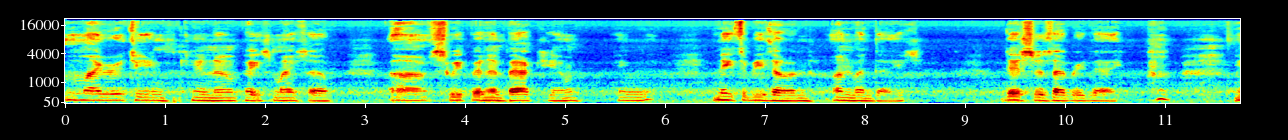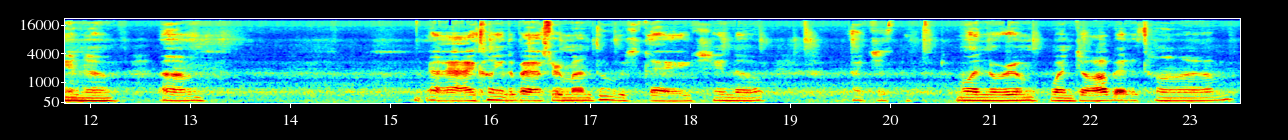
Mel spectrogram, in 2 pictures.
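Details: Dysarthria from severe left-sided Bell's palsy in an adult woman, present since May 2013 (nearly thirteen years), with the platysma nerve also affected, swallowing and breathing problems, and jaw pain with fatigue from talking.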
